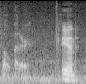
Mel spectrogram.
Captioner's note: snaps fingers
